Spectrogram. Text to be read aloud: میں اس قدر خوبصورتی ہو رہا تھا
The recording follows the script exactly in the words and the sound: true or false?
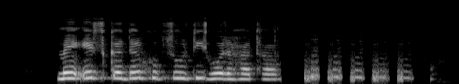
false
